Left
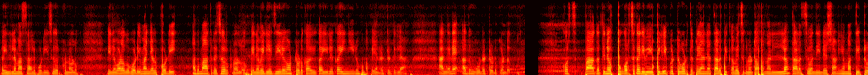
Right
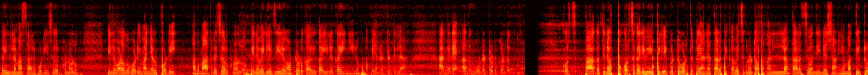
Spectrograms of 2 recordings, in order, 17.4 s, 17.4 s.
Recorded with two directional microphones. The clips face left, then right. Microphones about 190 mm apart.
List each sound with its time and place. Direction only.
0.0 s a woman's voice: 55° left (ahead or behind)
11.3 s speech: 60° left (ahead or behind)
